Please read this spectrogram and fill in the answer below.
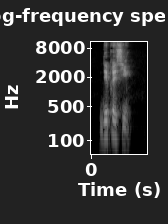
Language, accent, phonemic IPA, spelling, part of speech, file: French, France, /de.pʁe.sje/, déprécier, verb, LL-Q150 (fra)-déprécier.wav
- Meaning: 1. to depreciate (lower the value of) 2. to depreciate (lower in value)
